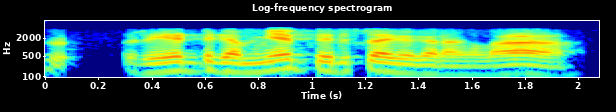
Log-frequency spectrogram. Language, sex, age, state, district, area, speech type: Tamil, male, 18-30, Tamil Nadu, Perambalur, rural, conversation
